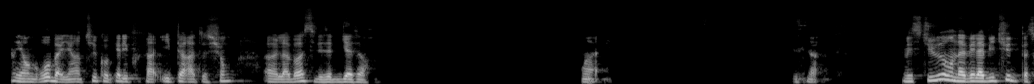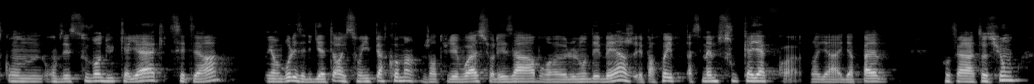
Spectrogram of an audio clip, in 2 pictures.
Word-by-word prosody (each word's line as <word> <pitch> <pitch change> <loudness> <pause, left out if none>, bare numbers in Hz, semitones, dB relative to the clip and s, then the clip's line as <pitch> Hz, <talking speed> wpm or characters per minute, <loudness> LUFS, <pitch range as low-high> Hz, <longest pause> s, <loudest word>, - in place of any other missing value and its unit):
Et 140 - 0
en 130 - 0
gros, 140 +8 0
bah, 140 - +3
il 115 - -5
y - - -3
un 125 0 -4
truc 160 +4 -7
auquel 145 0 -1
il 135 - -4
faut 140 - -20
faire - - -4
hyper 140 +1 -2
attention, 155 +7 -6 0.3
heu, 125 - -1
là-bas, 120 +5 +1
c'est 155 -5 -10
les 115 +1 -2
alligators. 115 -3 0 2.1
Ouais. - - -7 1.8
C'est - - -15
ça. - - -9 0.8
Mais 140 - -1
si 140 - -11
tu 180 - -1
veux, 225 +3 +5
on 195 -5 +4
avait 150 0 +6
l'habitude 155 +4 +3
parce - - -5
qu'on 135 -2 -3
on - - -8
faisait 140 +2 -2
souvent 155 +4 0
du 150 -1 -1
kayak 175 +7 +3
et - - -24
cetera. 150 +7 -1 0.3
Et 135 - 0
en 130 - 0
gros, 150 +6 +2
les 170 -4 +3
alligators, 120 +4 +1
ils - - +1
sont 140 - -5
hyper 140 +4 0
communs. 165 -4 -1
Genre 120 +1 -4
tu - - -14
les 125 - +2
vois 135 +3 +4
sur 135 -3 -4
les 120 +2 -1
arbres, 130 -3 +3
heu, - - +2
le 120 +1 -2
long 125 +1 -2
des 130 0 0
berges 160 +7 +3
et - - -4
parfois 175 - 0
ils 160 +1 -5
passent - - -9
même 150 0 +3
sous 150 +2 -6
le - - -11
kayak 155 -1 +4
quoi. - - -10
Genre 120 - -5
il - - -6
y - - -1
a 120 - -2
pas - - -3
il - - 0
a 115 - -1
pas 135 +4 +2 0.6
faut 145 - -2
faire 135 -1 +2
attention, 185 +9 +2
140 Hz, 230 wpm, -23 LUFS, 125-155 Hz, 2.1 s, avait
